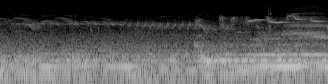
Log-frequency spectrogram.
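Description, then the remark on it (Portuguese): Birds sing and chirp in quick, high trills over a steady, soft low tone, the calls continuing throughout. “Você vê borboletas, escuta o cantar dos pássaros, percebe o movimento de pequenos bichos que brincam no meio das relvas.”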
